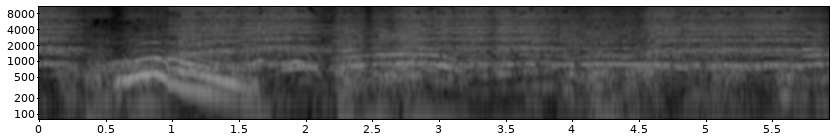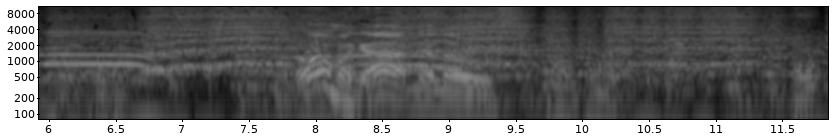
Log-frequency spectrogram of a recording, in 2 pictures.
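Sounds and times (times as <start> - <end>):
crowd noise: 0.0 - 11.8
marching band clarinets playing sustained bright melodic lines: 0.0 - 11.8
speech: 8.4 - 9.5.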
